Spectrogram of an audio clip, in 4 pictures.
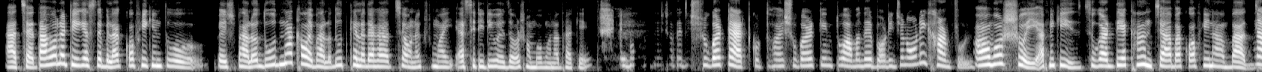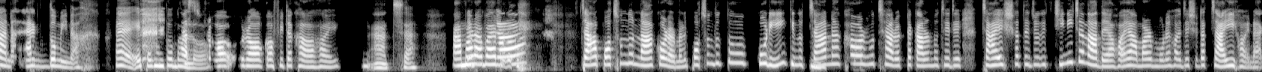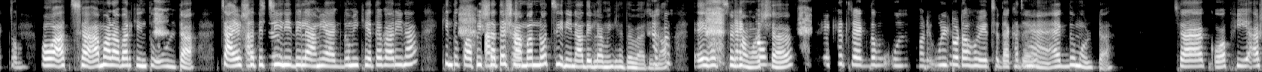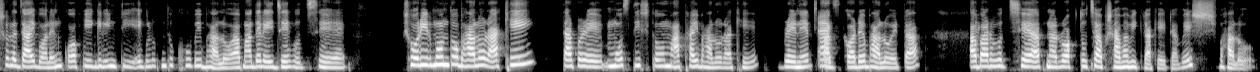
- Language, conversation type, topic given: Bengali, unstructured, আপনি চা নাকি কফি বেশি পছন্দ করেন, এবং কেন?
- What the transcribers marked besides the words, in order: static; in English: "harmful"; chuckle; chuckle; chuckle; laughing while speaking: "আচ্ছা"; chuckle; laughing while speaking: "একদম এক্ষেত্রে একদম"; tapping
